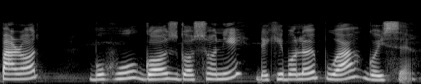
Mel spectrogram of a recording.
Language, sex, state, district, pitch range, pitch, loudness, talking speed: Assamese, female, Assam, Kamrup Metropolitan, 225-260 Hz, 240 Hz, -17 LUFS, 85 wpm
